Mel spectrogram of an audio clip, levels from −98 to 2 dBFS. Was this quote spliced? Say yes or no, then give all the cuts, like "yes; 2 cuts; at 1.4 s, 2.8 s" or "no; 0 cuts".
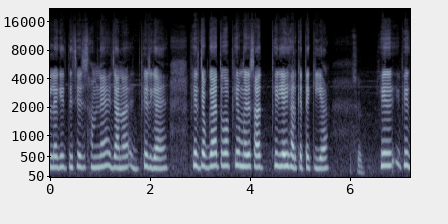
no; 0 cuts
